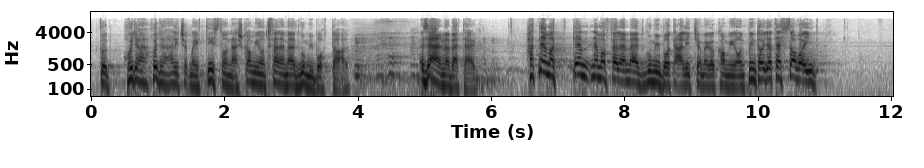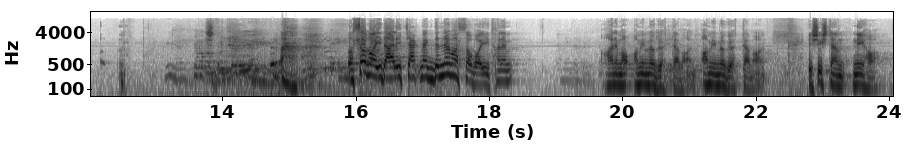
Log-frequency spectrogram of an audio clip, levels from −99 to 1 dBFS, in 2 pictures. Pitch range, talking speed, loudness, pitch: 125-195 Hz, 125 wpm, -14 LUFS, 150 Hz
